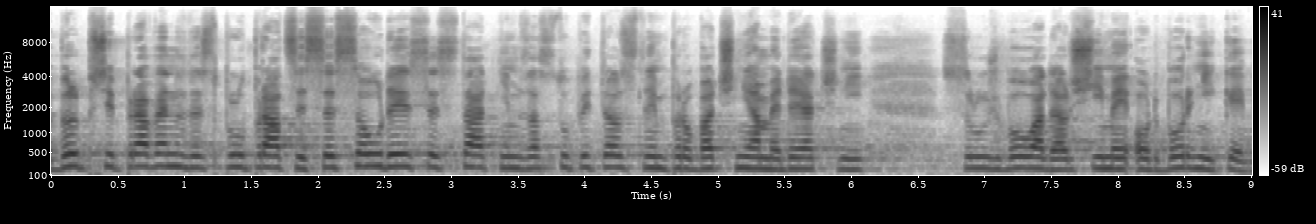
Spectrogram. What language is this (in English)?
Czech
